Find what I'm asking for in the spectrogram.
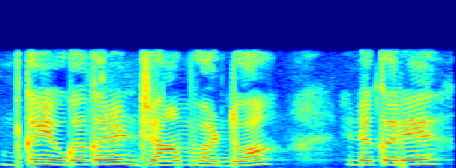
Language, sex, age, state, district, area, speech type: Sindhi, female, 18-30, Gujarat, Surat, urban, spontaneous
